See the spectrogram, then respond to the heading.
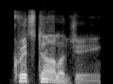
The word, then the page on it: Christology: British English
